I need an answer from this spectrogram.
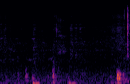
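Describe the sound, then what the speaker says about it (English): A pen coloring in a paper sketch, faint scratchy strokes in short bursts separated by quiet pauses, close and soft with no talking. "So I'm going to color these in"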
